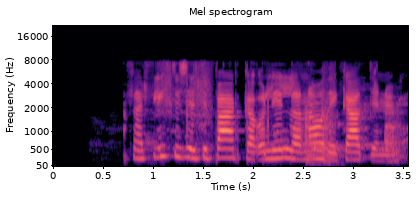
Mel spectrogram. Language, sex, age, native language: Icelandic, female, 12, Icelandic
